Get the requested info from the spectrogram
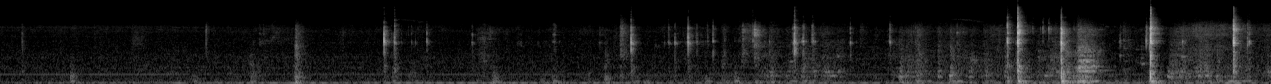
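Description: Small plastic-on-metal clicks and taps as a cap is fitted by hand onto the hub of a chrome Grohe shower valve handle. The clicks come sparsely at first and grow sharper and closer together near the end, as the cap goes on.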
